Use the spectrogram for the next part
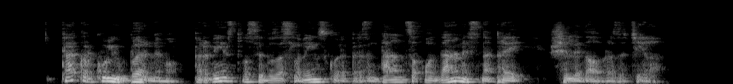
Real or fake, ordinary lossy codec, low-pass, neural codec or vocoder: fake; none; none; codec, 16 kHz, 8 kbps, FreqCodec, larger model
